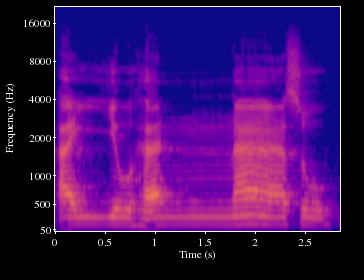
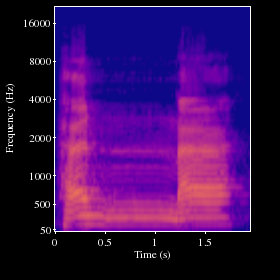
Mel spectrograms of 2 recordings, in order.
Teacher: Sama Na ini dibaca panjang kemudian yang EE huruf nanya ini selain dibaca panjang juga dibaca mendengung · bacaan ghunah itu adalah bacaan dengung ya mendengungnya dua harakat berarti agak panjang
